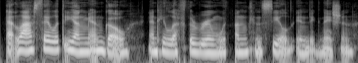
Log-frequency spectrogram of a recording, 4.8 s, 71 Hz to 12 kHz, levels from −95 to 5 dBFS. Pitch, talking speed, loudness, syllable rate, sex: 180 Hz, 200 wpm, -19 LUFS, 5.1 syllables/s, female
